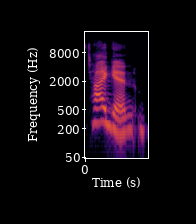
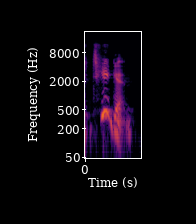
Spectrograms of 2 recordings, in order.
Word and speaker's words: Teigen: You can find, like, if you Google Chrissy Teigen pronunciation, there are lots and lots of interviews where she was like, actually, it's Teigen, but it hasn't stuck.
